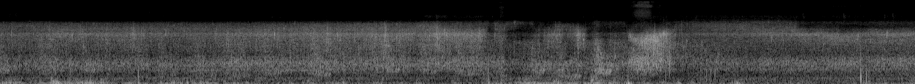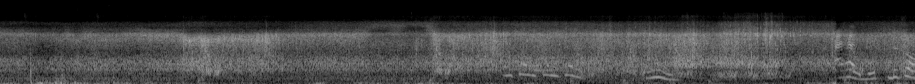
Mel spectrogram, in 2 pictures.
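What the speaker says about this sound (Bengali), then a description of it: "তুমি নৌকা চালাও" A small rowed boat on the water, with paddle strokes splashing and dripping in an uneven rhythm, close by over constant flowing water, while people talk throughout.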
